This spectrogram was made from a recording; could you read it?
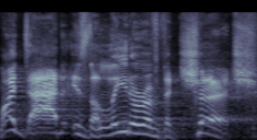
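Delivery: high, shrill, proud, boastful voice at full volume. Retelling what a boy told the kindergarten teacher, quoting his loudest voice. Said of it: "in his loudest voice".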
